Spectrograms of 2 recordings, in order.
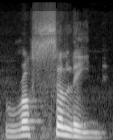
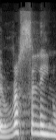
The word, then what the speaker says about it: rustling: And actually, we insert a sound, so we say rustling, trickling. So we put that. It's almost as if there's an e in there, but there isn't. But in the spelling, but in pronunciation, yes.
